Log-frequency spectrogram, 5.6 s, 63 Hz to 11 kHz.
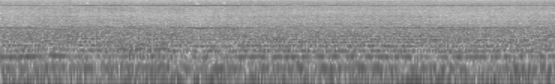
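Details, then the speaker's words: Walkera QR X350 Pro quadcopter on its first flight, just after lift-off from about 30% throttle, flying fully manual: a steady, even whir from all four rotors at constant pitch with no wobble, rattle or surging; balanced, normal hover. "and just like that we're flying 100% manual right now and it's just hanging"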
